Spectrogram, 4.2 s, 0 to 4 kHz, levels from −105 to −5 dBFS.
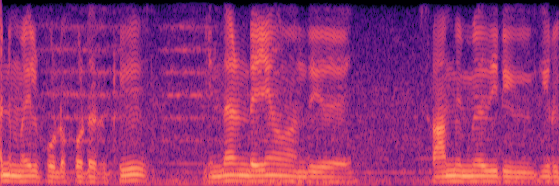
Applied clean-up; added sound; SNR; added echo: none; Animal; 18 dB; none.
